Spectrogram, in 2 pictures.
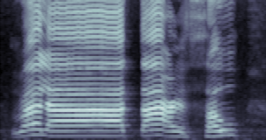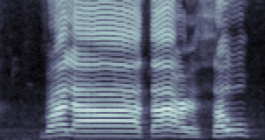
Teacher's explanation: سا پہ زبر اور واو ساکن، تو یہ واو لین ہو گئی، تو ان میں سے کسی کو کھینچنا نہیں ہے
